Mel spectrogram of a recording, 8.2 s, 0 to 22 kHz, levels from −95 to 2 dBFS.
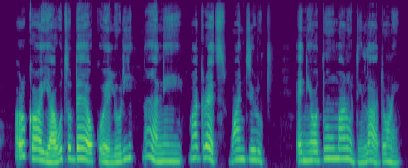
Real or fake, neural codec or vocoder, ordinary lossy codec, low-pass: real; none; none; 19.8 kHz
